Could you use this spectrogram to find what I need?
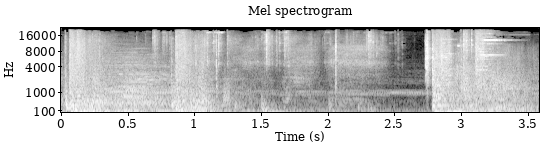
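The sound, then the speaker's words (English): A gunshot fired to blast the bolt off a hatch cover: a sharp, loud report that breaks a brief lull, surrounded by continuous heavy rumbling and booming noise. “shoots the bolt off the hatch cover”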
